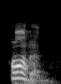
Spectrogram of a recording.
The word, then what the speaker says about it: autumn: called autumn yeah autumn so that sound all is written with that circle looking thing all like the word ball would be written in the same way of this word look in the chat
